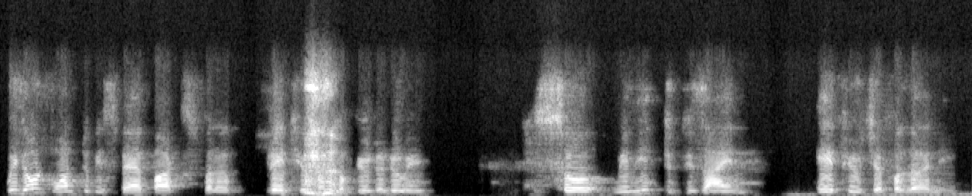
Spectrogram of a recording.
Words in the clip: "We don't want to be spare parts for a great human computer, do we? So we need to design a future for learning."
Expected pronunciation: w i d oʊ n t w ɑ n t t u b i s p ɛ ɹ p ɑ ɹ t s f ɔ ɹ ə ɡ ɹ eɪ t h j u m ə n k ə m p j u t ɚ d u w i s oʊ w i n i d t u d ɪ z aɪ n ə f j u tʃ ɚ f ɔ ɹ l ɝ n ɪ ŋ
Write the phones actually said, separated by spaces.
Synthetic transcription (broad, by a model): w i d oʊ n t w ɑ n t t u b i s p ɛ ɹ p ɑ ɹ t s f ɔ ɹ ə ɡ ɹ eɪ t h j u m ə n k ə m p j u t ɚ d u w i s oʊ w i n i d t u d ɪ z aɪ n ə f j u tʃ ɚ f ɔ ɹ l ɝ n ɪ ŋ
